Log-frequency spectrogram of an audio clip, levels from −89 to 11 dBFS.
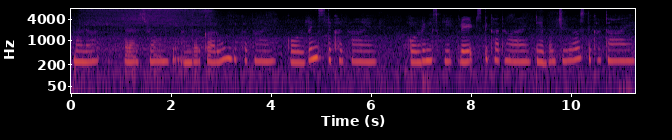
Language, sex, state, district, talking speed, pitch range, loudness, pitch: Marathi, female, Maharashtra, Sindhudurg, 105 wpm, 245-270 Hz, -42 LUFS, 255 Hz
